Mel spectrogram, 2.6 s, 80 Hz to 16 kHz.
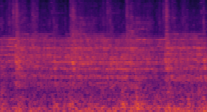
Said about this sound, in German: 23. April. Im Zug nach Berlin.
